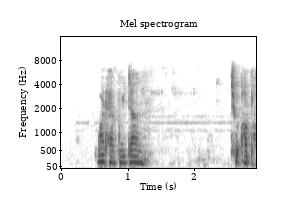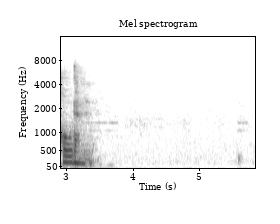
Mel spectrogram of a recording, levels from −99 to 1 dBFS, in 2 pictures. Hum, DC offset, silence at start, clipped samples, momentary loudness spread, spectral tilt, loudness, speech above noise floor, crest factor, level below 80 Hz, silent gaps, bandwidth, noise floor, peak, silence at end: none; under 0.1%; 0.55 s; under 0.1%; 8 LU; -6.5 dB/octave; -34 LUFS; 53 dB; 22 dB; -70 dBFS; none; 7.4 kHz; -86 dBFS; -16 dBFS; 2.45 s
